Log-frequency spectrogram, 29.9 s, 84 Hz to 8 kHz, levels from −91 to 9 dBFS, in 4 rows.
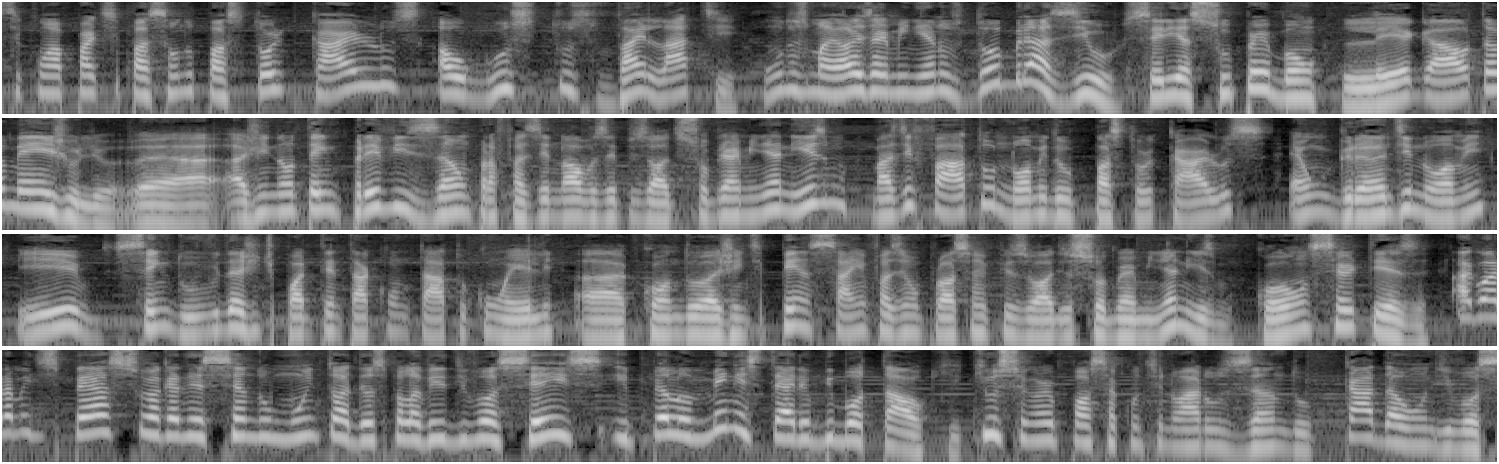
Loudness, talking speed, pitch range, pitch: -18 LUFS, 185 wpm, 140-215 Hz, 175 Hz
